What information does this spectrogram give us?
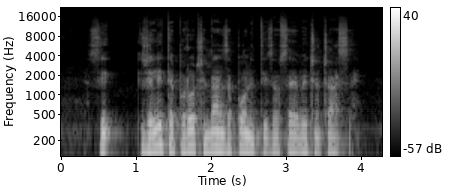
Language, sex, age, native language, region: Slovenian, male, 30-49, Slovenian, Savinja region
